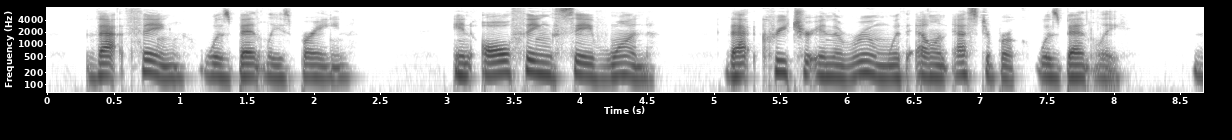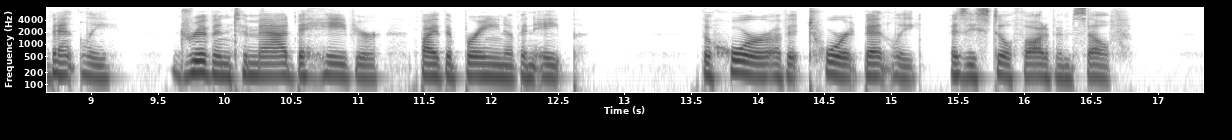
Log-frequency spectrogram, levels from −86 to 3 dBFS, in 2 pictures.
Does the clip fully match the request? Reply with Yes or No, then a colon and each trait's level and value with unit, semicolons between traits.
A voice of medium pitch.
Yes: medium, 160 Hz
